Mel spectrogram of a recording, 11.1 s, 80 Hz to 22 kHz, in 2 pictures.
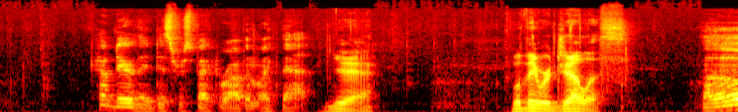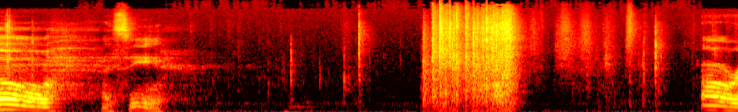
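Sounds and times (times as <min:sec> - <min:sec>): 
speech: 0:00.8 - 0:02.9, 0:03.8 - 0:06.9, 0:10.8 - 0:11.0
water-damaged deck of cards being shuffled: 0:08.1 - 0:10.6.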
